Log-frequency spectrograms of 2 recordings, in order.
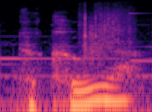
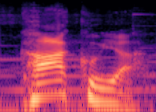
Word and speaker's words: Kaguya: out between my lips your name is kakua no that's wrong thank you I appreciate you telling me how to pronounce that I was being very disrespectful kakuya kakuya it's like she can't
